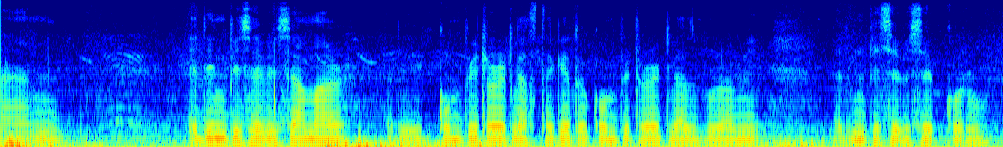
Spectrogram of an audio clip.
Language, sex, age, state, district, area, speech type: Assamese, male, 18-30, Assam, Barpeta, rural, spontaneous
